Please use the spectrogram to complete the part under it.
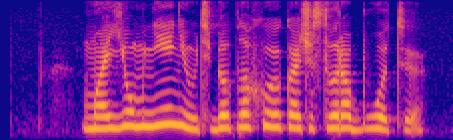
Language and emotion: Russian, angry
